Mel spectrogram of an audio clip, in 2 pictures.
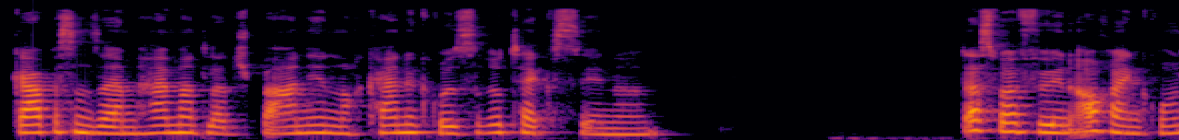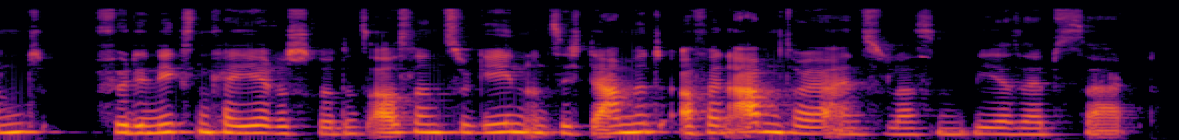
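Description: A woman reads a written feature aloud as scripted narration. Her voice sits at a middle pitch, and her delivery stays even and measured throughout. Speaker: narrator reading an article aloud.

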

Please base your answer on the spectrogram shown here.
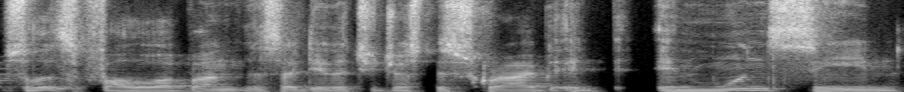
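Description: Low-voiced male podcast host, measured and deliberate. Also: animated. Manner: measured, reads quotes then asks. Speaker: podcast interviewer. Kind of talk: prepared interview questions.

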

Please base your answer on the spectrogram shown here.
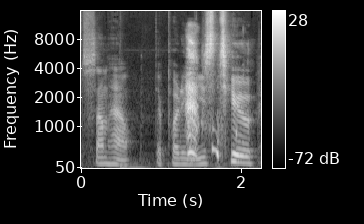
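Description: A man's voice: medium pitch, a little slow, a bit bright, a little hiss or hum. Male podcast co-host, medium register, dry understated delivery, casual conversation. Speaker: comic book podcast co-host.

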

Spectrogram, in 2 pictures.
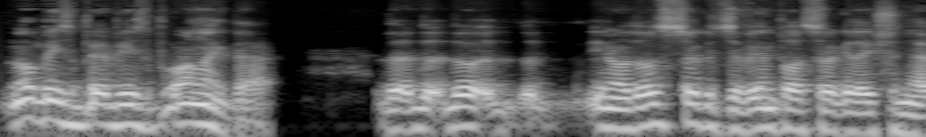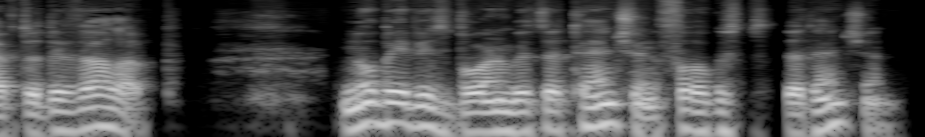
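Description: A man with a very deep, mellow voice explains ideas at length in an interview. He talks like a lecturer, and when he restarts a thought he stumbles over the same word a few times. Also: animated, brisk, breathy edge. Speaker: interview guest.

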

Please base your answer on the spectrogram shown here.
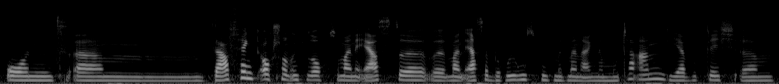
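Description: A woman in her forties from Berlin telling her personal story as a podcast guest, halting as she searches for words. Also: lowish voice, fairly even intonation. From Berlin, Germany. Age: 40s.

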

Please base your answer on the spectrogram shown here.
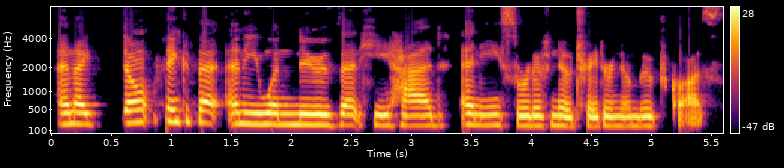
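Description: A woman's voice: medium pitch, level tone, normal speed, no room sound, highs cut off. Woman co-host in a dry, close recording. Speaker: podcast co-host. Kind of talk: casual sports podcast chat.

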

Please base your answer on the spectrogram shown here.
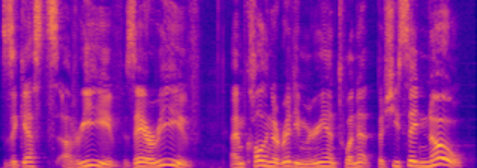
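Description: A man voicing an excitable older Belgian butler with a French accent who speaks broken English and hisses when angry. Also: high voice, normal speed, voice pushed up. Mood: panicked. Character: panicky older male Belgian butler, fiery.

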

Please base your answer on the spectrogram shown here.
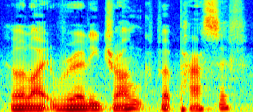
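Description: A man co-hosting a podcast, telling stories in a measured, laid-back casual way. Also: low voice, steady tone, darkish tone. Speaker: podcast co-host. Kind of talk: casual chat. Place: Thailand.

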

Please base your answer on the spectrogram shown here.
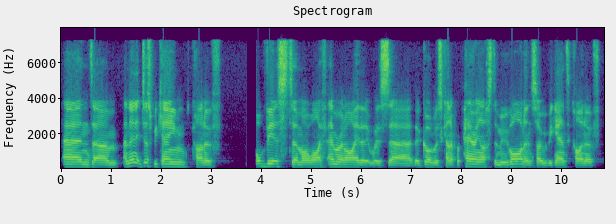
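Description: A man's voice: mid-range voice, fairly even intonation, normal speed, clear, resonant tone, highs cut off. A man who planted a church, speaking in a podcast interview, hesitant and full of fillers and restarts. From England.

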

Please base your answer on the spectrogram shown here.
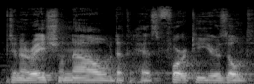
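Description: A man with a Brazilian Portuguese accent, answering interview questions in a halting way as he searches for words. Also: sits low, monotone, reverberant. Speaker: dance teacher and festival organizer.

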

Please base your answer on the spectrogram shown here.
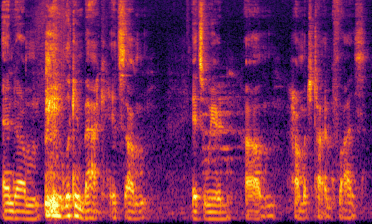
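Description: Gravelly-voiced man in his twenties. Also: on the low side, takes it slowly, slight background noise. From Portland, Oregon, USA. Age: 20s. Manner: hesitant, many ums and likes. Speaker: interviewee. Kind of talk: relaxed conversational interview.

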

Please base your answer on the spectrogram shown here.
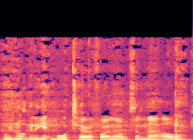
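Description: A man's voice: mid-range voice, steady tone, very fast, warm tone, a little hiss or hum. A man hosting a podcast interview in a conversational style, putting questions to his guest.

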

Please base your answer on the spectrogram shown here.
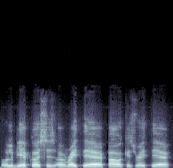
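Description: Male sports co-host, low pitch, dry close sound, casual, hesitant, measured. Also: completely flat delivery, clean tone, no room sound, lo-fi sound.

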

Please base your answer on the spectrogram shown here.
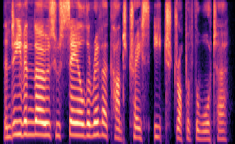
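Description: A woman narrator puts on a menacing storybook villainess. She is smug and sneering, talking down to people with deliberate care, in a dry sound. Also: on the high side, a little mellow, no echo, close to an everyday voice. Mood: condescending. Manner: condescending, deliberate.

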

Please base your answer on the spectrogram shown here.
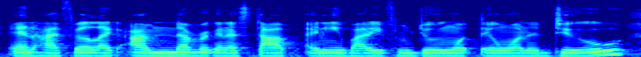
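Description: A woman's voice: low voice, monotone, quick pace, a bit bright, smooth. A young woman talking earnestly in a casual group chat, filling her speech with "like". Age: young adult. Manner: earnest, heavy use of "like".

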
